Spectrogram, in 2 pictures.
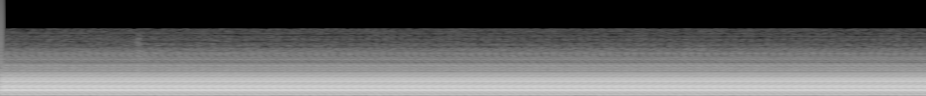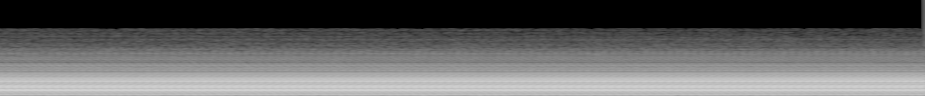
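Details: MRI brain scan recording: loud, steady, rapid buzzing drone of the scanner running a sequence, about two pulses a second.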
